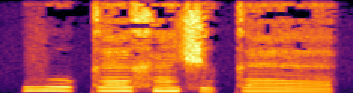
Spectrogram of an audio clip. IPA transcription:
βoː˦˨kæː˦xæ̃˦ʃəː˨ kæː˦˨

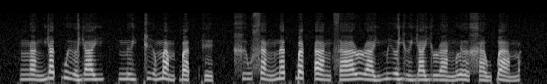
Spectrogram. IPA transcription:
ŋa˨˩˦ŋ ja˦˥t̚wɨ˨˩˨ə̯ja˧j | nɨ˨˩˦jki˨˩˦ə̯ma˨˩˨m ɓa˨˩t̚ke˨˩k̚ | xɨ˧˥wsa˨˩˦ŋna˦˥t̚ ɓa˦˥k̚ʔaː˨˩ŋsaː˧˥ ɹa˨˩˦jmi˧ə̯ jɨ˨˩˨ ja˧jɹa˨˩˦ŋ ləː˨˩˨ xa˨˩˦wɓa˨˩˦m

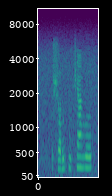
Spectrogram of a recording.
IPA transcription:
ʃɔ˨ɾu˦pu˨ t͡ʃã˦vo˦

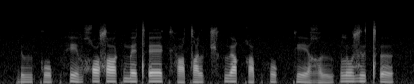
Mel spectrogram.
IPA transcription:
ɾɯː˩ko˩ pʰe˧˩v χo˧sˤɯː˧k mɛ˧tʼɛː˧kʰɛ˩ tˤe˩lt͡ʃʰɯ˧ɪ̯ qə˩pʰo˧˩kːeː˧˩ ʁɯ˩ | lo˧zɯ˧tʼə˧˩

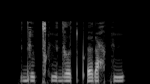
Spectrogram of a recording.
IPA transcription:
dilǀʰidəːtpʼɛ ɾɛħki

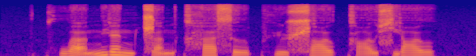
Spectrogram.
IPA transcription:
t̪ʰwä̰˨˩n̪jɛ˥˩n ʈ͡ʂa̰˨˩nkʰä˥sɹ̩˥˧pʰy˥˩ ʂɑ˥ʊ̯ kɑ˧˥ʊ̯ɕjɑ˥ʊ̯

